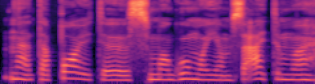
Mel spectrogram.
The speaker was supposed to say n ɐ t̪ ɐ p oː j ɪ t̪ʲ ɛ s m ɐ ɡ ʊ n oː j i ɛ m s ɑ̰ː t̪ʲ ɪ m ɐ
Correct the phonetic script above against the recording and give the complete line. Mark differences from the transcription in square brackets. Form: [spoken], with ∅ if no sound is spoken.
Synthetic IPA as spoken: n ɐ t̪ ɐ p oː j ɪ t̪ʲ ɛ s m ɐ ɡ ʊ [m] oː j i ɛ m s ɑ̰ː t̪ʲ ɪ m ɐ

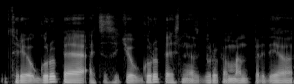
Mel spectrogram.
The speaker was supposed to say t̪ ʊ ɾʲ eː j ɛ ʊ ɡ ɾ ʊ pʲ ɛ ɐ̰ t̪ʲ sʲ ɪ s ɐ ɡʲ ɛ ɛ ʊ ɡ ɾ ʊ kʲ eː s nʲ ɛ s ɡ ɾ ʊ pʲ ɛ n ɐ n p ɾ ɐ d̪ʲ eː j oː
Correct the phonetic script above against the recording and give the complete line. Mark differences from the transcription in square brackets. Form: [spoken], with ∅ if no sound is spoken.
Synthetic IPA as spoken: t̪ ʊ ɾʲ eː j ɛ ʊ ɡ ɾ ʊ pʲ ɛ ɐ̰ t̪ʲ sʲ ɪ s ɐ [kʲ] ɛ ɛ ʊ ɡ ɾ ʊ [pʲ] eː s nʲ ɛ s ɡ ɾ ʊ pʲ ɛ [m] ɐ n p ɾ ɐ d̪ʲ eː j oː

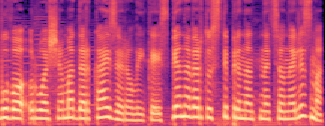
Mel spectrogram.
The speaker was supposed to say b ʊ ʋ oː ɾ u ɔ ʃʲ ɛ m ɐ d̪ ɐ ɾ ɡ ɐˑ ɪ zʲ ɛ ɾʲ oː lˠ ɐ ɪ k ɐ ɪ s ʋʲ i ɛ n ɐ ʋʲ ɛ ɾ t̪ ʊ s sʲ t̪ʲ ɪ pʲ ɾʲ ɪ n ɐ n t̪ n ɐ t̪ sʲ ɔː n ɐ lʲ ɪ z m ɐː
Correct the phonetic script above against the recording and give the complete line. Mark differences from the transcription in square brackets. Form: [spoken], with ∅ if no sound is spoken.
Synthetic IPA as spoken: b ʊ ʋ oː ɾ u ɔ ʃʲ ɛ m ɐ d̪ ɐ ɾ [k] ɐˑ ɪ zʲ ɛ ɾʲ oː lˠ ɐ ɪ k ɐ ɪ s ʋʲ i ɛ n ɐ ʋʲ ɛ ɾ t̪ ʊ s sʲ t̪ʲ ɪ pʲ ɾʲ ɪ n ɐ n t̪ n ɐ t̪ sʲ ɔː n ɐ lʲ ɪ z m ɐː

